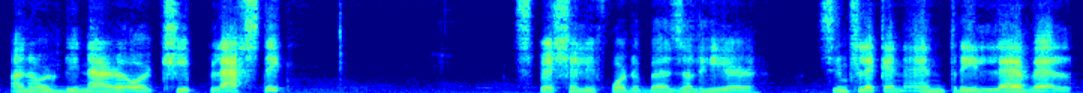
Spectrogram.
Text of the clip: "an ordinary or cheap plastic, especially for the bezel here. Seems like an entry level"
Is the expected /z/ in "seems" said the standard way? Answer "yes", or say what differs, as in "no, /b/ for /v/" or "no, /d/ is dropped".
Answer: no, /s/ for /z/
